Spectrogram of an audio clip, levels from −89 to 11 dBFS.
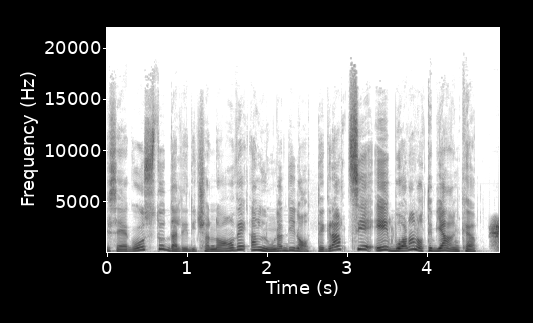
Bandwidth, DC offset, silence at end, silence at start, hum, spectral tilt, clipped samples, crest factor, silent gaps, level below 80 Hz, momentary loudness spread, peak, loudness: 18.5 kHz; under 0.1%; 0 s; 0 s; none; -4.5 dB/octave; under 0.1%; 16 dB; none; -56 dBFS; 6 LU; -2 dBFS; -18 LUFS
